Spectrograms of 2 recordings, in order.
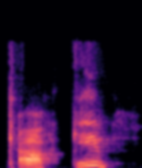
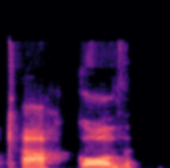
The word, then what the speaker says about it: Kharkiv: Och han befinner sig i Kharkiv, eller Kharkov. Det finns ju, du vet, ukrainsk och rysk uttal på det.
